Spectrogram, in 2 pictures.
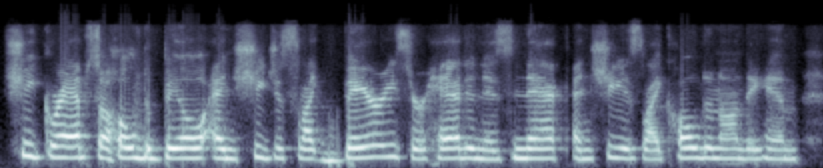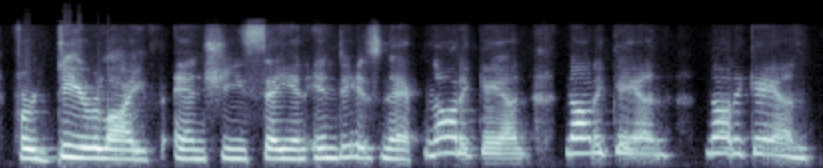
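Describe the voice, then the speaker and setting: A woman's voice: fairly high pitch, level tone, unhurried, vocal fry, few pauses, warm tone. A woman player in a tabletop game, dramatically narrating what her character does.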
